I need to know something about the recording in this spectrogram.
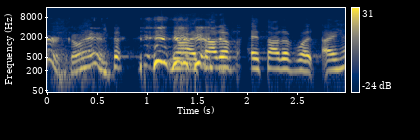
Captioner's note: laughing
